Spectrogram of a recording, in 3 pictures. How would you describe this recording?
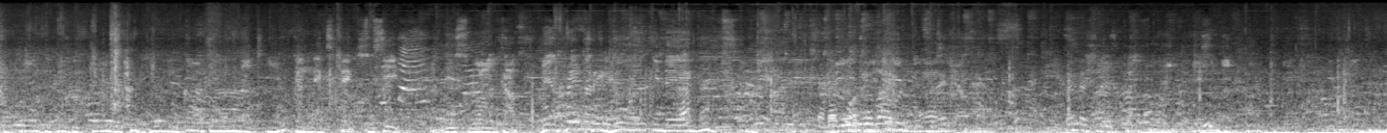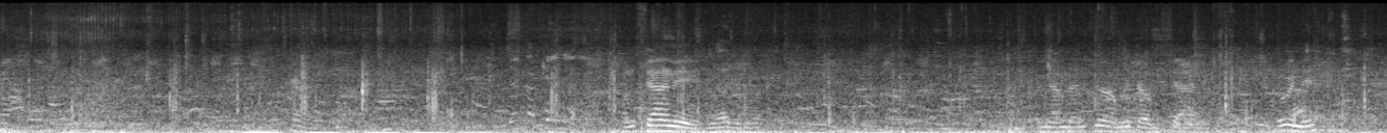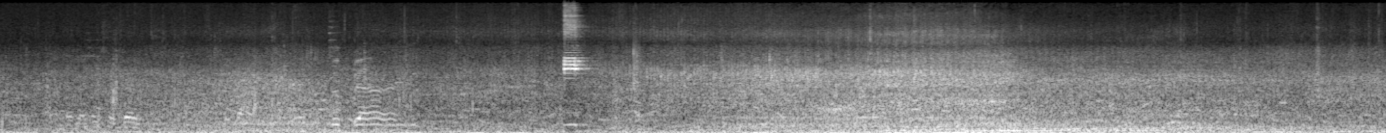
We had been visiting “Jah Army”, a local youths group in Kibera with Ras Jahil from Pamoja FM, and Gas Fyatu from Rhyme FM; walking back now through narrow alley-ways and along market stalls towards Pamaja studio….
